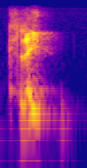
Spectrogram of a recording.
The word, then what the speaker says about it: Clayton: Und Du musst den Namen anders aussprechen. Du musst sagen Clayton.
